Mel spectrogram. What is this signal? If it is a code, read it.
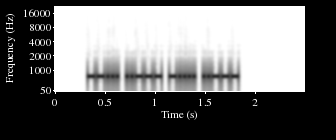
Morse code, heard as a keyed tone, about 50 wpm, 700 Hz. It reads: 7262
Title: Common Cut Numbers - 4-Digit 50wpm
